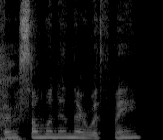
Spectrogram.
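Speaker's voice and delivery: low-key, understated, confiding tone. Voicing a character telling a companion what happened: speaking quietly. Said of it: "just quietly goes".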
